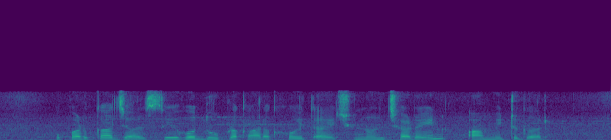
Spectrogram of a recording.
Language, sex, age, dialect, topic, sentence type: Maithili, female, 25-30, Southern/Standard, agriculture, statement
